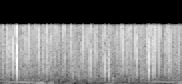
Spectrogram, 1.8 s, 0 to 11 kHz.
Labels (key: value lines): label: biophony, cascading saw
recorder: SoundTrap 600 or HydroMoth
